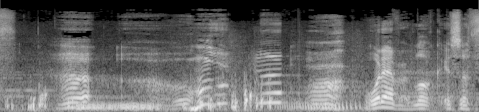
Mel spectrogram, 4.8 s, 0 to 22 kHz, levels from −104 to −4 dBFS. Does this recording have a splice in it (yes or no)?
no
